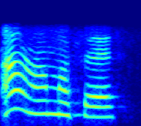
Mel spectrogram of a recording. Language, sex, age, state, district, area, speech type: Tamil, female, 30-45, Tamil Nadu, Tirunelveli, urban, conversation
